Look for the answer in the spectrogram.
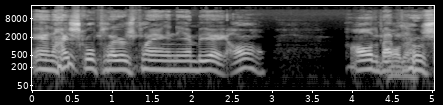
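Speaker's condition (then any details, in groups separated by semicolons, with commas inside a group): Head and neck cancer; dry throat, dry mouth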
